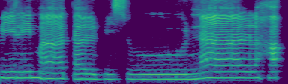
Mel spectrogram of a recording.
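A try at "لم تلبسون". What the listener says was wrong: 5 pendek. 5 talbisu. Pendek. Dia setiap hujung kalimah yang kita nak pindahkan pada kalimah sebelah. Tengok alif waw ya kalau tak ada jangan panjangkan suara.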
